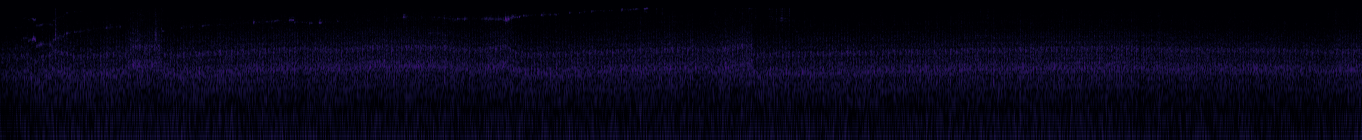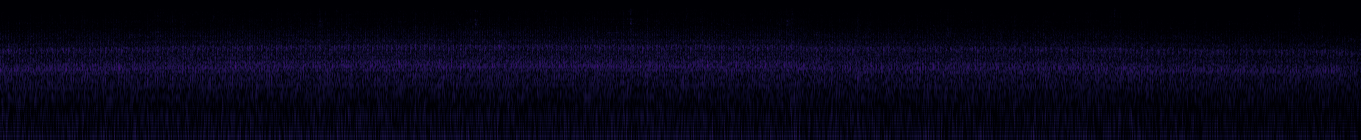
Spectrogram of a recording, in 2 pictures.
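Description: A tractor engine drones steadily, rising in pitch as it speeds up and dropping with each gear change.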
